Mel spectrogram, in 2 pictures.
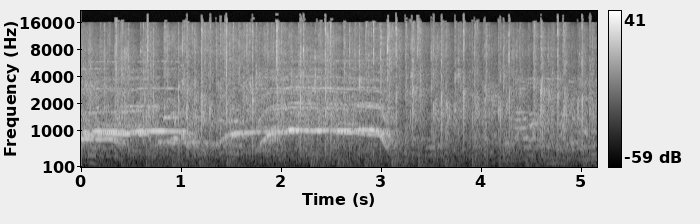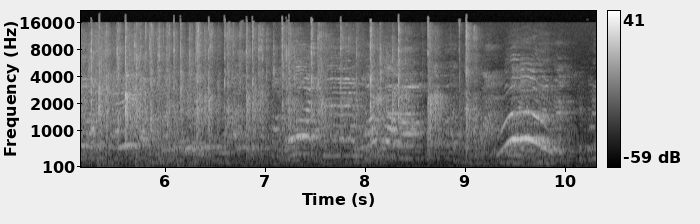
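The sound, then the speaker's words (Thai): A large stand-up comedy audience claps steadily for about ten seconds, with scattered whoops and chuckles riding over the dense applause, which gradually thins out toward the end. “ขอเสียงปรบมือแบบ1ล้านที่นั่งด้วย”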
